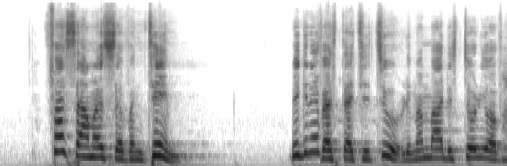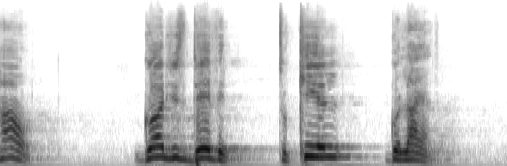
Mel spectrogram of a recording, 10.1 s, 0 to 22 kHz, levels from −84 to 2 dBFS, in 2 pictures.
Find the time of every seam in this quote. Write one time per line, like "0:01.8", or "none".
0:03.2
